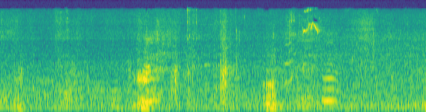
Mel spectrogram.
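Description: Macaques giving a few short pitched cries, about a second and a half in and again near three seconds, with faint clicks in between.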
